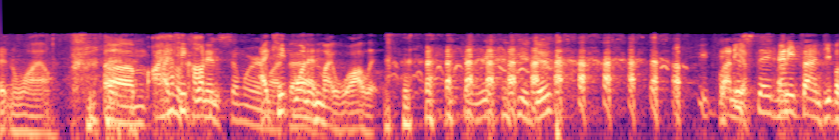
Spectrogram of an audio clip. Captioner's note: laughs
